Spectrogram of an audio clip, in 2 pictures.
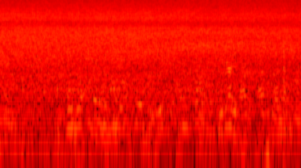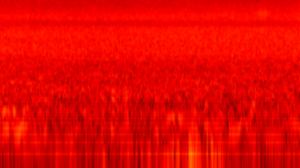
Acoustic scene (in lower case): park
